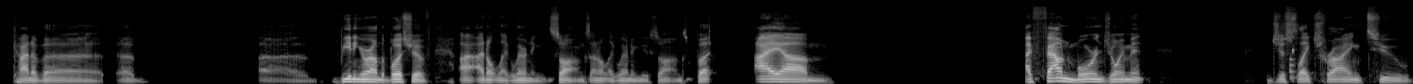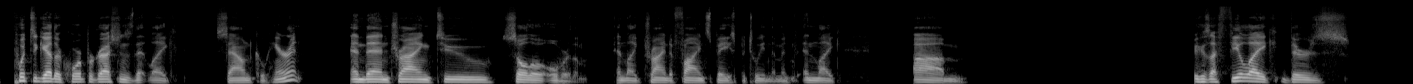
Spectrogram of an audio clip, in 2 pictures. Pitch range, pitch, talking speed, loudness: 90-115 Hz, 105 Hz, 140 wpm, -25 LUFS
